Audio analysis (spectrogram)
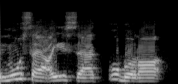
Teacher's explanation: আরেকটা এক্সাম্পল আমরা এখানে দেখে এসেছি, এই যে কুবরা, এটাও দেখতে পাচ্ছেন, যেখানে শেষে একটা ইয়া আছে, তার একটা জবর আছে, পাঠা আছে, কিন্তু এইটা খাড়া জবরের মতো উচ্চারণ হচ্ছে। হ্রস্ব আলিফ বা ছোট আকৃতির আলিফের মতো উচ্চারণ হচ্ছে কুবরা, এবং টান দিয়ে পড়া হচ্ছে কুবরা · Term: আলিফ মাকসুরা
